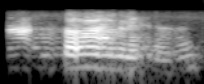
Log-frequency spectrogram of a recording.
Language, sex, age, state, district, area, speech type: Hindi, female, 60+, Uttar Pradesh, Varanasi, rural, conversation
